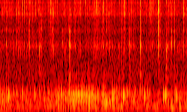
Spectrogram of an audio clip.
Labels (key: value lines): label: biophony
recorder: HydroMoth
